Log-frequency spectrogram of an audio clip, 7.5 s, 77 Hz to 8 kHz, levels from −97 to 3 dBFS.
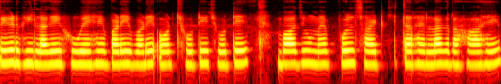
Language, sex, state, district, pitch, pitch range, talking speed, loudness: Hindi, female, Maharashtra, Aurangabad, 235 Hz, 230-245 Hz, 150 wpm, -16 LUFS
